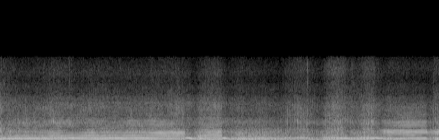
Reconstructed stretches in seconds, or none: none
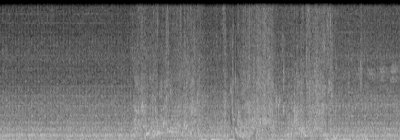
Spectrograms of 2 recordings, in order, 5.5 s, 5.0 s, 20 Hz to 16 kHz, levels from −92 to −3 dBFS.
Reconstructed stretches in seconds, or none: 2.2-3.0 (vocoder, BigVGAN v2)

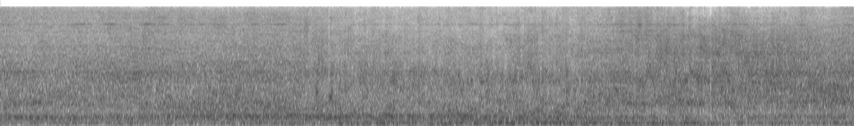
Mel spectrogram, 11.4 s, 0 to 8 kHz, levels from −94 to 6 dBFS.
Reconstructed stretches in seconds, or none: 4.0-7.8 (codec, HILCodec); 8.4-10.0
